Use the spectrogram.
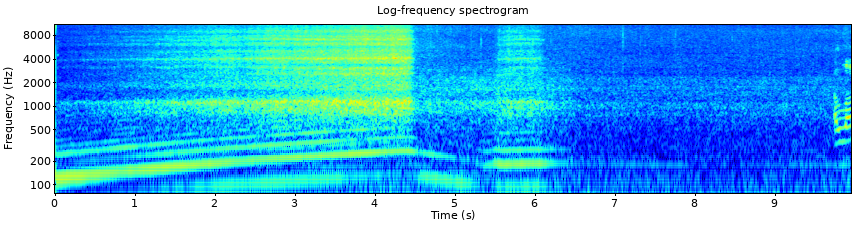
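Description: BMW E46 non-M car with a deep, grunty engine and muffler exhaust note, driving and revving steadily up then easing off, loud and close throughout with no talking.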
